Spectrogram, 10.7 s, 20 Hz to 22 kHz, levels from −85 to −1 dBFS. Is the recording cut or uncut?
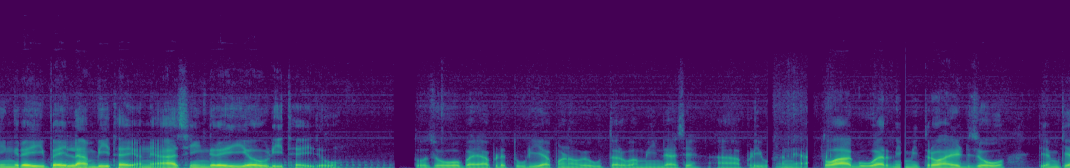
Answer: cut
